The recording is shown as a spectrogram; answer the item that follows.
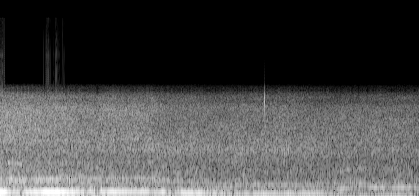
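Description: Street traffic: a motor vehicle's engine running close by with a steady low hum, its note dropping slightly about two and a half seconds in as it fades away.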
